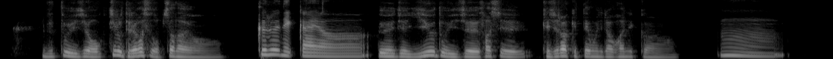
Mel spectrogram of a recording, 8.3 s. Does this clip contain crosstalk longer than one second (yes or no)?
no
